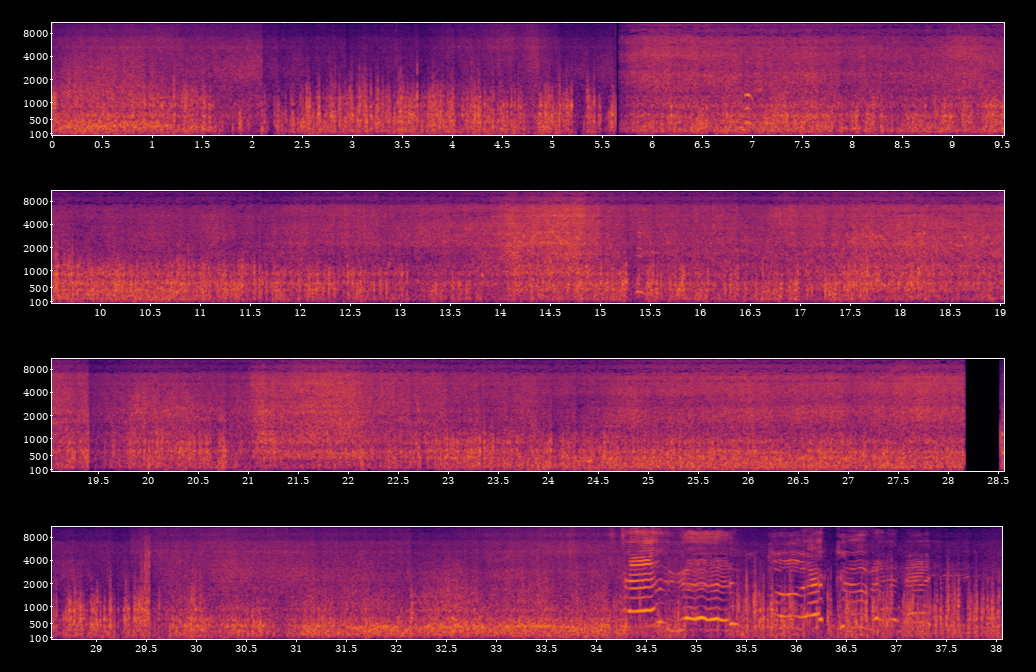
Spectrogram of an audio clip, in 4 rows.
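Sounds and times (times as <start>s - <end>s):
ocean waves washing in: 0.0s - 38.0s
wind buffeting microphone: 0.0s - 38.0s.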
